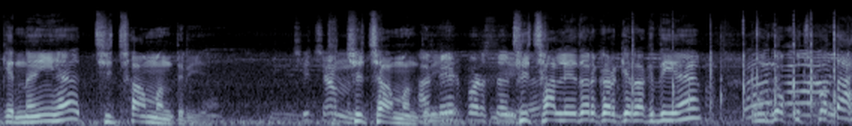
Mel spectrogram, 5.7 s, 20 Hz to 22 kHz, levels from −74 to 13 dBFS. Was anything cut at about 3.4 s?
no; 0 cuts

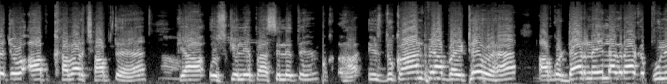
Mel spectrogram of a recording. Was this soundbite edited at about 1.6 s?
no; 1 cut; at 3.3 s

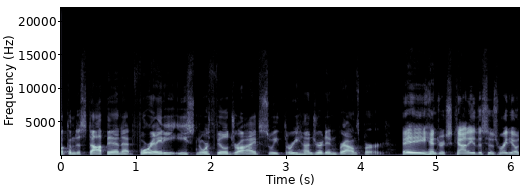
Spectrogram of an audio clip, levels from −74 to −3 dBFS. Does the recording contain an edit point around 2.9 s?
no; 1 cut; at 4.4 s

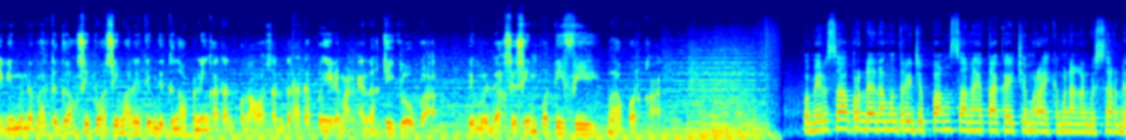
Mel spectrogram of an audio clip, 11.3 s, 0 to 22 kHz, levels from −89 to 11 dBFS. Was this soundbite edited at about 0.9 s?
no; 1 cut; at 7.7 s

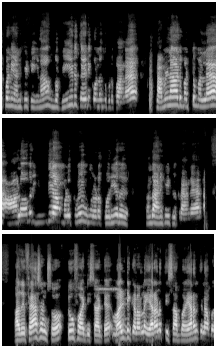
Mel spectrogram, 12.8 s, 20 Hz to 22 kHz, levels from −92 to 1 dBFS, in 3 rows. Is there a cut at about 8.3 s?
yes; 1 cut; at 8.3 s

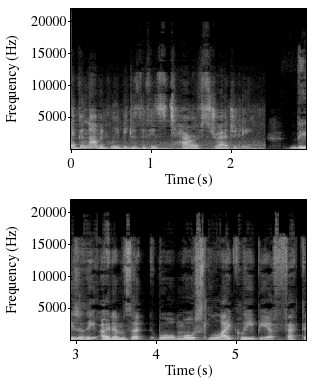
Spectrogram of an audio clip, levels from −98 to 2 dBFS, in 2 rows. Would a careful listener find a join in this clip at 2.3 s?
yes; 1 cut; at 2.3 s

